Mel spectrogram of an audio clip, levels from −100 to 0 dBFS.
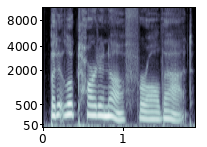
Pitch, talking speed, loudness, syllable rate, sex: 190 Hz, 250 wpm, -17 LUFS, 5.8 syllables/s, female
